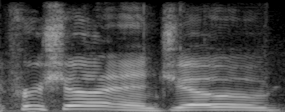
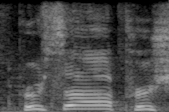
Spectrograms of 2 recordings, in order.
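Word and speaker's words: Průša: Prusa, I don't know how you're supposed to pronounce that. I always say it with a sh, Prusa.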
